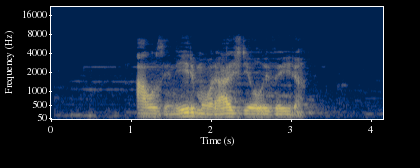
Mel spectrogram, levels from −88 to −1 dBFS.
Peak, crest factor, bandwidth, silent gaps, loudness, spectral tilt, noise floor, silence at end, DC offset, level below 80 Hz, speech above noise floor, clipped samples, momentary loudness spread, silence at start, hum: -8 dBFS; 18 dB; 7.2 kHz; none; -23 LUFS; -8.5 dB/octave; -67 dBFS; 0.95 s; under 0.1%; -60 dBFS; 45 dB; under 0.1%; 12 LU; 1.05 s; none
